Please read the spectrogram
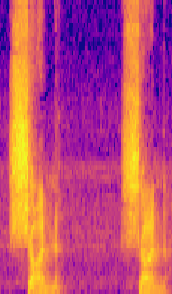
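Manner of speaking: tion said as shun, no T sound. Shown as a demonstration. Teacher showing tion is said shun. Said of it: "T I O N is pronounced as shun".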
